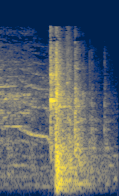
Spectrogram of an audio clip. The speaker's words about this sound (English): The front door of Amity Elementary doesn't sound too good.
